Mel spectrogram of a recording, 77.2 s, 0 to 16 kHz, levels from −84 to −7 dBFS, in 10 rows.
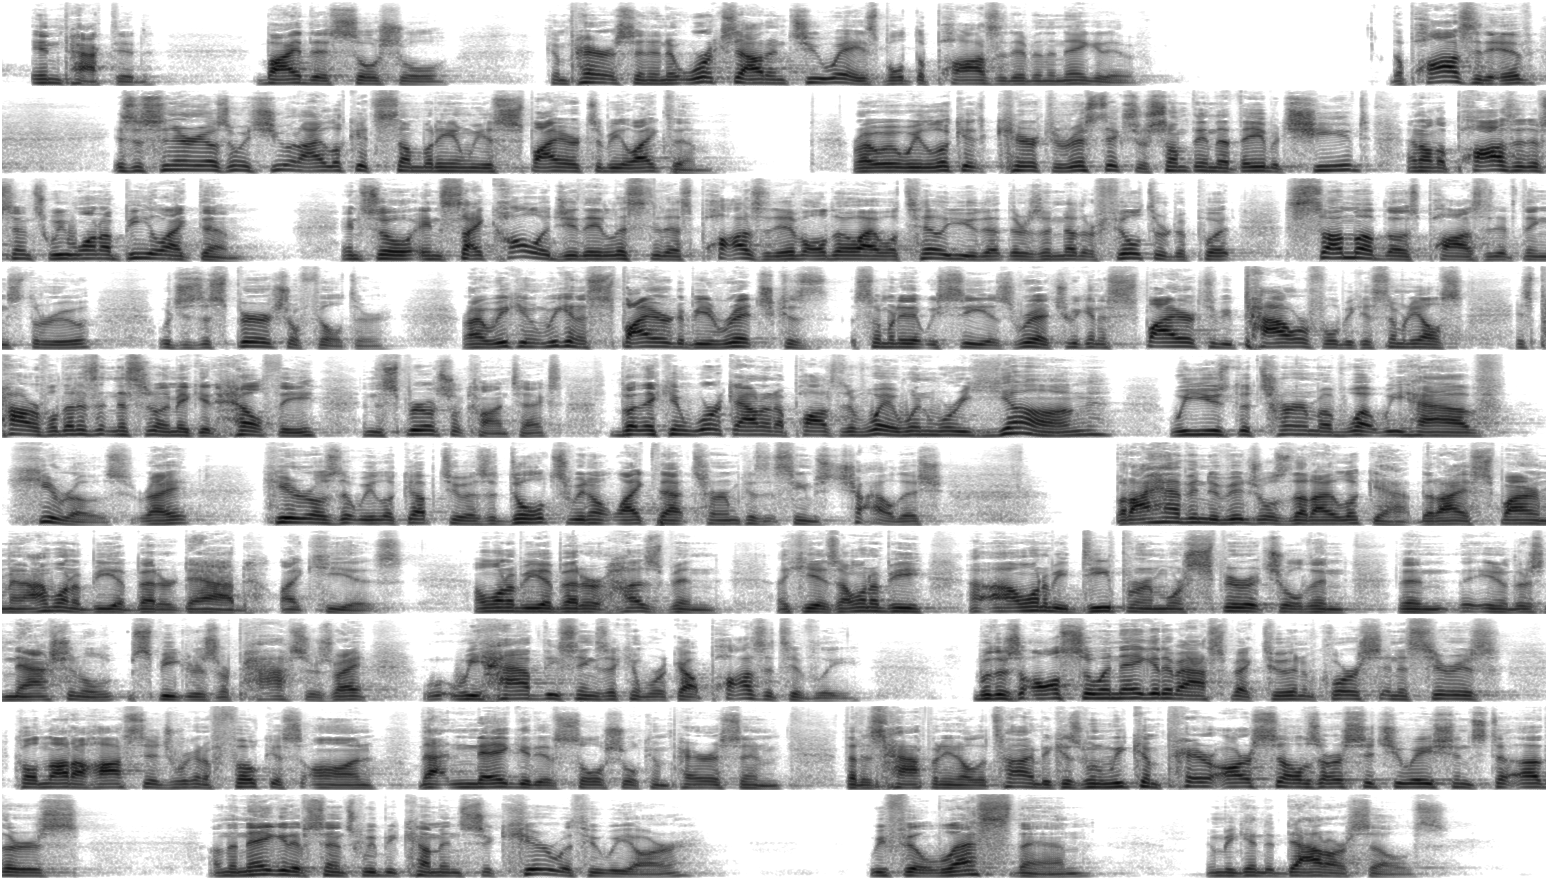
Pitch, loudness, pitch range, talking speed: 145 Hz, -19 LUFS, 130-165 Hz, 230 wpm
